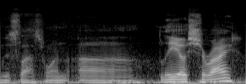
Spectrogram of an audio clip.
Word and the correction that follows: Io Shirai: did I say it right? – Io Shirai, yes.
